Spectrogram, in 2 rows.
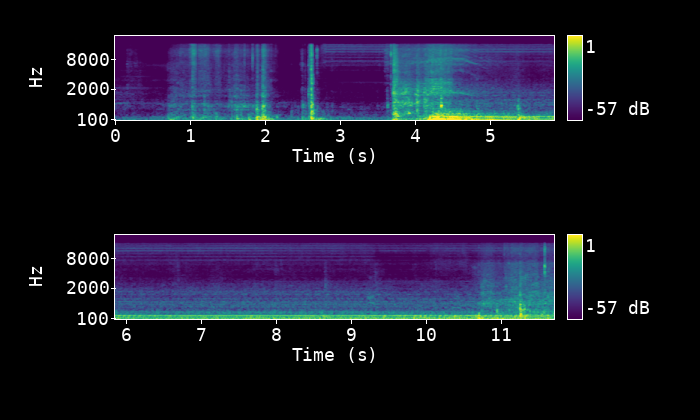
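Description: VW Golf 6 1.4 CGGA four-cylinder petrol engine, switched off, then restarted: after a few clicks it is cranked and catches about four seconds in with a brief rev flare, then settles into a steady idle.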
